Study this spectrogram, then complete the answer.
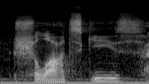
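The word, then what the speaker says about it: Schlotzsky's: This next one's pronounced Shlotsky's. – I think that's how you pronounce it, It's a bakery and cafe.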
